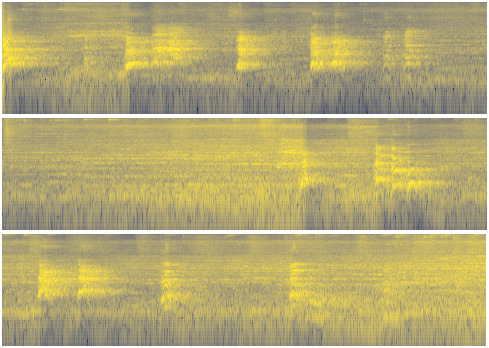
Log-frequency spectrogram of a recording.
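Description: Dogs barking in a playgroup: a dozen or so sharp barks in two runs, with a quieter lull in the middle.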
